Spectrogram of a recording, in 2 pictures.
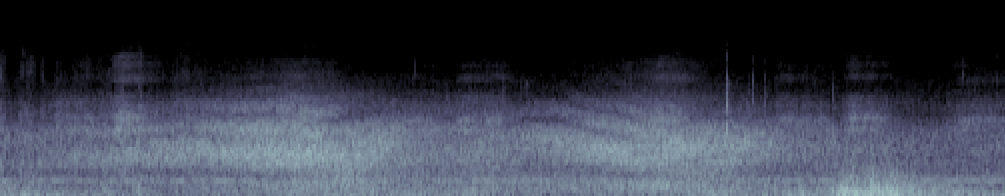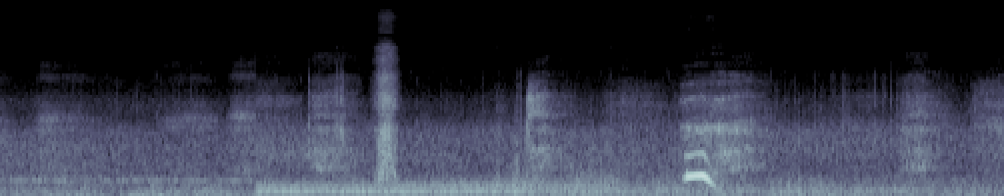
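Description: A cyclist's heavy breathing through a face mask while riding, with wind and road noise, swelling and fading slowly. A steady low hum comes in for about three seconds in the second half, and there is a short laugh near the end.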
